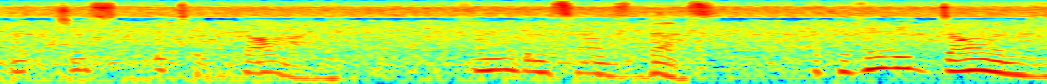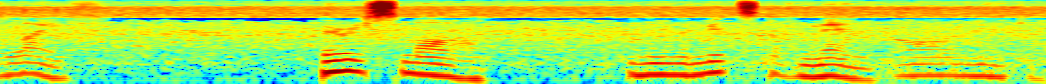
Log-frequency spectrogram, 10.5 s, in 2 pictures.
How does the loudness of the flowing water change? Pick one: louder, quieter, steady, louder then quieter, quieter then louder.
steady.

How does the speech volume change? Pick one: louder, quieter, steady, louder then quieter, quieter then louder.
louder then quieter.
